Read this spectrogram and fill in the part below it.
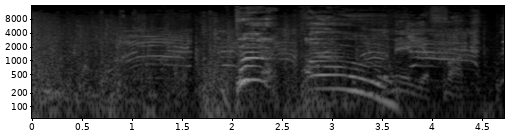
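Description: A man groans and cries out in pain.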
